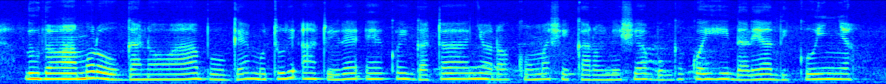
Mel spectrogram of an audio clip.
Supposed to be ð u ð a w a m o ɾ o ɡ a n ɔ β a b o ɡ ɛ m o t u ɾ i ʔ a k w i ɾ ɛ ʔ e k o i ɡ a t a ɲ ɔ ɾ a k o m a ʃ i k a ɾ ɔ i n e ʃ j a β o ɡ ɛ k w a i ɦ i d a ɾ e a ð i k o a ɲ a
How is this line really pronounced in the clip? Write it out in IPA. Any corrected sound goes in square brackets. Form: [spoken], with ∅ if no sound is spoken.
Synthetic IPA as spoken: ð u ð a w a m o ɾ o ɡ a n ɔ [w] a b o ɡ ɛ m o t u ɾ i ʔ a [t] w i ɾ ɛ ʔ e k o i ɡ a t a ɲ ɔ ɾ a k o m a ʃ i k a ɾ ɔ i n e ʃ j a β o ɡ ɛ k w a i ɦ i d a ɾ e a ð i k o [i] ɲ a

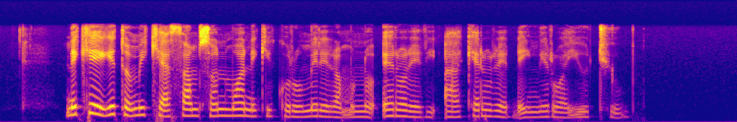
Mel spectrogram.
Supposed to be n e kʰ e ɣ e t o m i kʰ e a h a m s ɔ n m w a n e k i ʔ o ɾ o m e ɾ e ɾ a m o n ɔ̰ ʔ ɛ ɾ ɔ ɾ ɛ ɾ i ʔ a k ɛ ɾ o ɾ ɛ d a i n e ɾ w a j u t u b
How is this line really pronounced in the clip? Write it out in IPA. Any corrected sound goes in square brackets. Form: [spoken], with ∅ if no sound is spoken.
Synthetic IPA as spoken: n e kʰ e ɣ e t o m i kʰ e a [s] a m s ɔ n m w a n e k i [k] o ɾ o m e ɾ e ɾ a m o n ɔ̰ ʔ ɛ ɾ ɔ ɾ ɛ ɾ i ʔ a k ɛ ɾ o ɾ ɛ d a i n e ɾ w a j u t u b

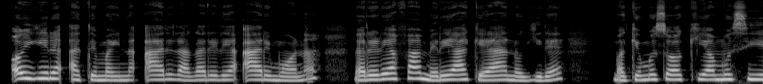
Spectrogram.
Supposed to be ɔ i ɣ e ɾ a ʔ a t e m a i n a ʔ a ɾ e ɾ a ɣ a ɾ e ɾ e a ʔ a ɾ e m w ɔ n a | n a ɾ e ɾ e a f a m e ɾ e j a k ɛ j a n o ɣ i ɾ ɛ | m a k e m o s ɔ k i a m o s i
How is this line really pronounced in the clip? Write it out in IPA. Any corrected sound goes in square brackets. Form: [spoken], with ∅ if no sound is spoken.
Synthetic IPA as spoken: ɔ i ɣ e ɾ [ɛ] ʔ a t e m a i n a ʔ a ɾ e ɾ a ɣ a ɾ e ɾ e a ʔ a ɾ e m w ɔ n a | n a ɾ e ɾ e a f a m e ɾ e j a k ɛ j a n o ɣ i ɾ ɛ | m a k e m o s ɔ k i a m o s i

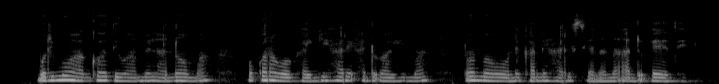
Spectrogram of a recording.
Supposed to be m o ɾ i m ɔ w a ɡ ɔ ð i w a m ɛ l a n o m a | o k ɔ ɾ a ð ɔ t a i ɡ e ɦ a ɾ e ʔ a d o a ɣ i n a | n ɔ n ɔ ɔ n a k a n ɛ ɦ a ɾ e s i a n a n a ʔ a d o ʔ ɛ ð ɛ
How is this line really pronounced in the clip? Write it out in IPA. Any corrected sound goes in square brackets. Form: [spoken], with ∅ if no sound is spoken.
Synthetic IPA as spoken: m o ɾ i m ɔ w a ɡ ɔ ð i w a m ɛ l a n [ɔ] m a | o k ɔ ɾ a [ɣ] ɔ [k] a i ɡ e ɦ a ɾ e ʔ a d o a ɣ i [m] a | n ɔ n ɔ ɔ n [ɛ] k a n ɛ ɦ a ɾ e s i a n a n a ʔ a d o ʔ ɛ ð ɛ

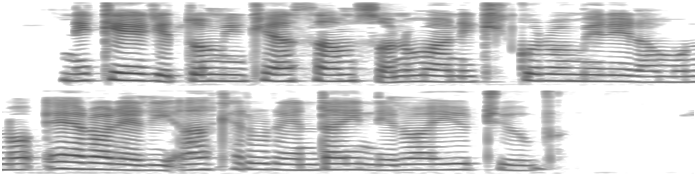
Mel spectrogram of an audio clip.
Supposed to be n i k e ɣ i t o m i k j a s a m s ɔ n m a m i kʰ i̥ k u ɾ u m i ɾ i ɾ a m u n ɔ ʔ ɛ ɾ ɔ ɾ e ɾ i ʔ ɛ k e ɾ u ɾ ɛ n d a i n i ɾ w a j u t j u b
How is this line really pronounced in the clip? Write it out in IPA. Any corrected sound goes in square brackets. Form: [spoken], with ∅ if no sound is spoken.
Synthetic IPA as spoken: n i k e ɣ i t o m i k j a s a m s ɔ n m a [n] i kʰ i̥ k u ɾ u m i ɾ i ɾ a m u n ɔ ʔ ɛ ɾ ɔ ɾ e ɾ i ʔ [a] k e ɾ u ɾ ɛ n d a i n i ɾ w a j u t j u b

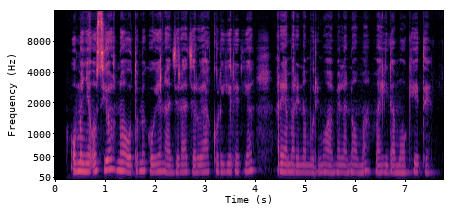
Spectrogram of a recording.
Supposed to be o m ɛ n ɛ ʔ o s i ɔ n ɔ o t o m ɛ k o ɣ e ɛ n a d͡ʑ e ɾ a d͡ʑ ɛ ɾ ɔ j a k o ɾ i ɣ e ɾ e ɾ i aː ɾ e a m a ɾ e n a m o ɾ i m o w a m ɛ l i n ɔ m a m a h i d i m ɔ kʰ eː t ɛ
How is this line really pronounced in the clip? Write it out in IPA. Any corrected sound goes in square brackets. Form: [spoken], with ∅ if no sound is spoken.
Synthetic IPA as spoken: o m ɛ [ɲ] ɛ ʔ o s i ɔ n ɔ o t o m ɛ k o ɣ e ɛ n a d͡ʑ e ɾ a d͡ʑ ɛ ɾ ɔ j a k o ɾ i ɣ e ɾ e ɾ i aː ɾ e a m a ɾ e n a m o ɾ i m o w a m ɛ l [a] n ɔ m a m a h i d [a] m ɔ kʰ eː t ɛ

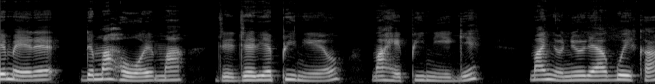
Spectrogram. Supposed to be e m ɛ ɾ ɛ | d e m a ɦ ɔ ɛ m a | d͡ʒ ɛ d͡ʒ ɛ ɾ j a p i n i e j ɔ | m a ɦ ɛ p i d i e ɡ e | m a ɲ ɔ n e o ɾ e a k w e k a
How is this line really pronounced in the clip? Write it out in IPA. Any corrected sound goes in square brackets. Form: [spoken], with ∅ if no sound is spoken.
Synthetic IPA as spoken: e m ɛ ɾ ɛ | d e m a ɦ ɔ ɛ m a | d͡ʒ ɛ d͡ʒ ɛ ɾ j a p i n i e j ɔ | m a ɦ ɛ p i [n] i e ɡ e | m a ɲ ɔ n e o ɾ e a [ɡ] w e k a

